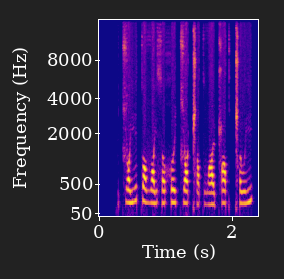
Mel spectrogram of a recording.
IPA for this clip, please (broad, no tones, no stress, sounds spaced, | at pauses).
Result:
t͡ɕ ɔ j i t ɒ v ɒ j s ɒ χʷ i t͡ɕ ɒ ǁ ɒ tˤ v ɔ j ʈ͡ʂ ɔ tˤ ǁ u j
